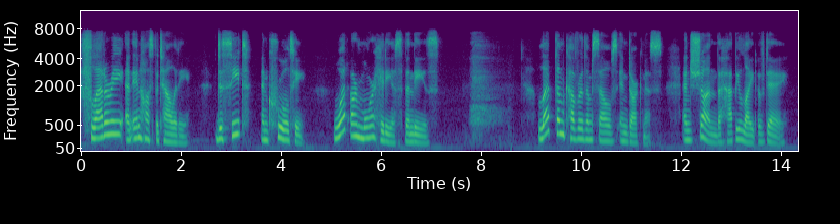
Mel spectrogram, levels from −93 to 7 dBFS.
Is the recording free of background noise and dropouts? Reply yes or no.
no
